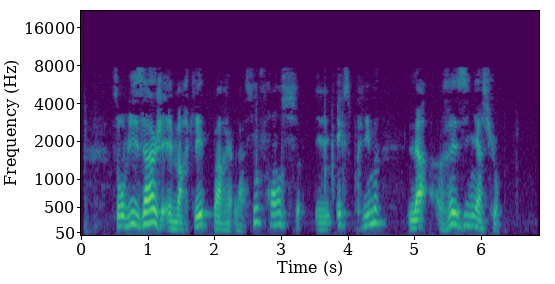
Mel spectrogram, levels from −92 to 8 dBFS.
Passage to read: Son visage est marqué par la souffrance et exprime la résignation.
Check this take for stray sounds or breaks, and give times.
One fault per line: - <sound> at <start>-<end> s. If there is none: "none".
none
